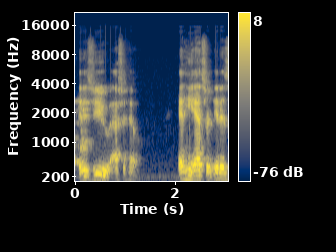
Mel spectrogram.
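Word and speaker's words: Asahel: him said again to Asha Asha Hill or what how do you say it yes yeah that's not Ashley Hill turn aside from following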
